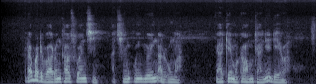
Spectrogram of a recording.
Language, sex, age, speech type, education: Hausa, male, 60+, read, tertiary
